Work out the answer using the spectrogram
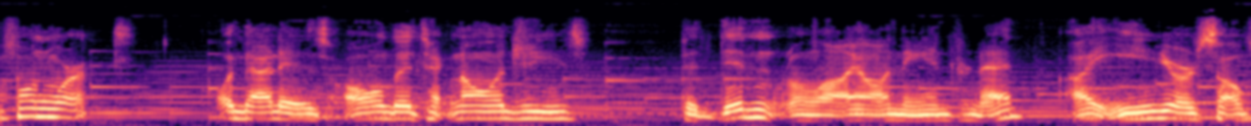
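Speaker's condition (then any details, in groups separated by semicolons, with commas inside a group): Cerebral palsy; stiff muscles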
